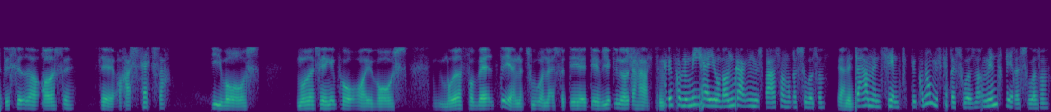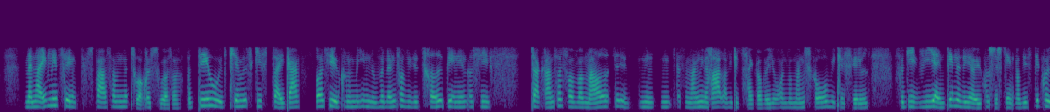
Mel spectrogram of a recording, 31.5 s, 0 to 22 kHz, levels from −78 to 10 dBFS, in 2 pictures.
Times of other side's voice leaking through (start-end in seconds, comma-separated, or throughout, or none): none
